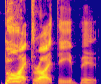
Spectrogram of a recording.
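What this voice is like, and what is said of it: Bad put-on Australian accent. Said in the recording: “That was a bad Australian accent.”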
